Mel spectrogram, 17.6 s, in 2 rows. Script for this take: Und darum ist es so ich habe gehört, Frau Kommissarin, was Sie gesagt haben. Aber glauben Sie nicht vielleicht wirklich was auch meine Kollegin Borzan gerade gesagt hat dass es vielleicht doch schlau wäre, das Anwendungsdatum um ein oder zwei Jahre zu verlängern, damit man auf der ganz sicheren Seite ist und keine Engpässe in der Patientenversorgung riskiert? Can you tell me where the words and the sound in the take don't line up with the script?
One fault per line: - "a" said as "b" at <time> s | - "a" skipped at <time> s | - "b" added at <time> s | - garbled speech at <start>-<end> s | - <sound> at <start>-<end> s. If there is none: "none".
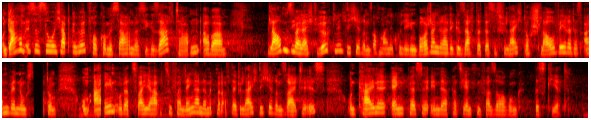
- "nicht" skipped at 4.4 s
- "was" said as "sicheren" at 5.1 s
- dropout at 9.3-9.4 s
- dropout at 10.3-10.3 s
- "ganz" said as "vielleicht" at 12.3 s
